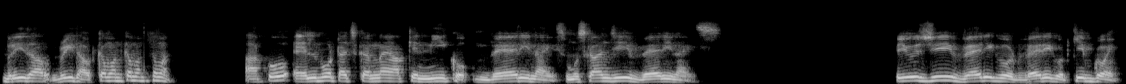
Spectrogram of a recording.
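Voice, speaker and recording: On a group video call, the same kind of exercise class unfolds: an Indian-accented man leads the workout in a blend of Hindi and English, repeating brief commands and counting. He speaks slowly, his pitch a little high, and the sound comes through dull and roomy.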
